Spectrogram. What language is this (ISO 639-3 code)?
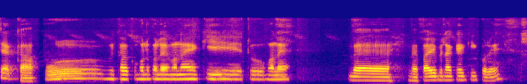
asm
